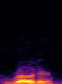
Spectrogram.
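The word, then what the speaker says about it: Rotter: about this in particular was a man named rotor his name is pronounced is spelled ro TT TT ER but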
